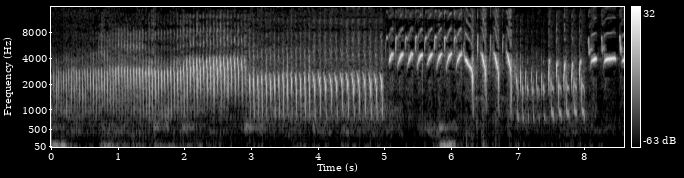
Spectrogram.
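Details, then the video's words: White canary delivering a training song: a long buzzy trill rising slightly, then a lower evenly pulsed roll, followed by bursts of high sharply swept notes and a short stuttered trill. "White Canary 12h Singing - The Best Training Song"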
